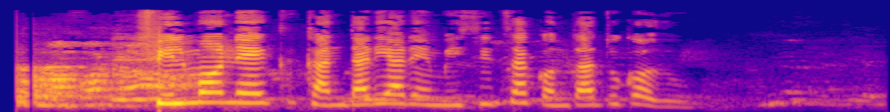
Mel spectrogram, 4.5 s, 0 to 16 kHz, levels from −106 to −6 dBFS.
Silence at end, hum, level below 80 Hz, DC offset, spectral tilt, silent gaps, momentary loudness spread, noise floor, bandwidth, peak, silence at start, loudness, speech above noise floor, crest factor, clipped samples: 1.15 s; none; -62 dBFS; under 0.1%; -2 dB/octave; none; 18 LU; -53 dBFS; 11.5 kHz; 0 dBFS; 0.05 s; -19 LUFS; 32 dB; 22 dB; under 0.1%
